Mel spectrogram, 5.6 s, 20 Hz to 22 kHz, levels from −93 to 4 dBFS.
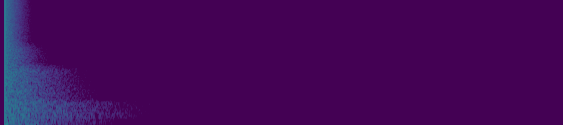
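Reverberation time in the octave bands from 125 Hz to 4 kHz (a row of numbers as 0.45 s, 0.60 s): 1.9 s, 2.3 s, 2.1 s, 1.5 s, 1.3 s, 0.85 s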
